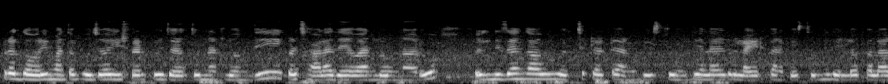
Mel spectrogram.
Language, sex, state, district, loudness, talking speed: Telugu, female, Andhra Pradesh, Sri Satya Sai, -15 LUFS, 155 wpm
